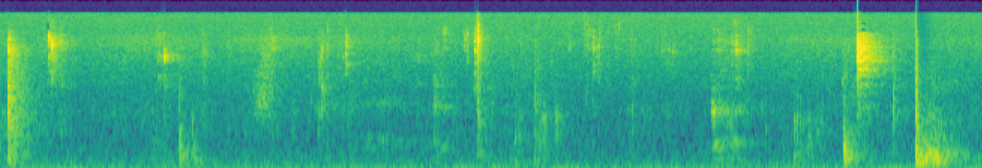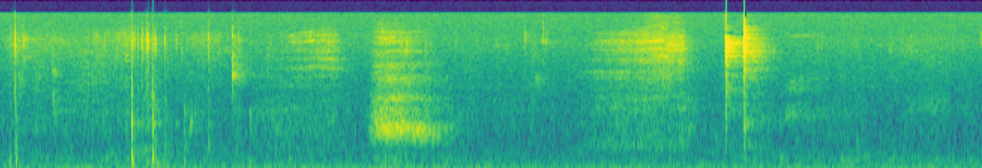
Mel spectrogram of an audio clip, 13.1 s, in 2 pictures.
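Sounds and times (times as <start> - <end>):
person chewing food: 0.3 - 6.0, 6.7 - 10.3.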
